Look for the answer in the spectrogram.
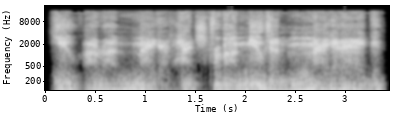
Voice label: soldier taunts; tf2; garrysmod; mvm

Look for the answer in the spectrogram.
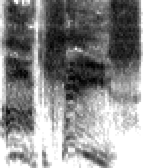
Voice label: scout jeers; mvm

